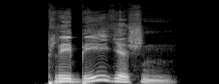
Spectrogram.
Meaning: inflection of plebejisch: 1. strong genitive masculine/neuter singular 2. weak/mixed genitive/dative all-gender singular 3. strong/weak/mixed accusative masculine singular 4. strong dative plural
- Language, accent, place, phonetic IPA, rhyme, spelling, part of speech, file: German, Germany, Berlin, [pleˈbeːjɪʃn̩], -eːjɪʃn̩, plebejischen, adjective, De-plebejischen.ogg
